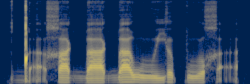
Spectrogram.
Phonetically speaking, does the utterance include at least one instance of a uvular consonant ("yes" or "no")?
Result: yes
